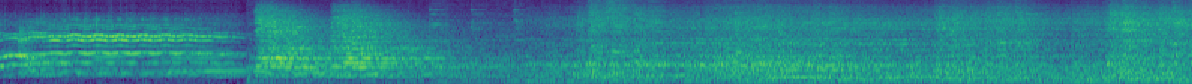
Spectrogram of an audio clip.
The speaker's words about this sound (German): Leider, und zu diesem Schluss kommt man am Ende der Vorstellung, befindet sich die Hütte in der Nähe eines Bahngleises. Das Opernerlebnis wird schließlich vom nahenden Zug verschlungen.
